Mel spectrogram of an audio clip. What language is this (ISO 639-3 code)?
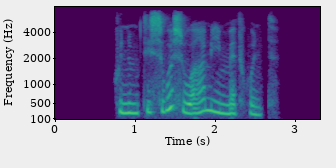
kab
